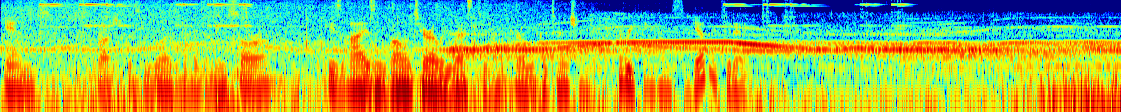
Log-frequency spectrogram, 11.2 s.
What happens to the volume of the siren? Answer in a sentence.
The loudness of the siren goes up.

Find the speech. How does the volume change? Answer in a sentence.
The volume of the talking goes up, then down.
